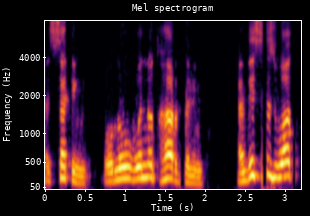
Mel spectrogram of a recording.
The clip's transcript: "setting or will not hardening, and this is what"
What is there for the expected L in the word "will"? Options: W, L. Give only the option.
W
